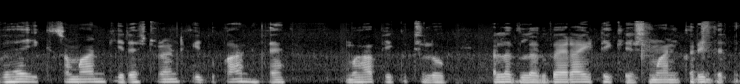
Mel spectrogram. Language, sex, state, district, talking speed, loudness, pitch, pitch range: Hindi, male, Haryana, Charkhi Dadri, 155 wpm, -19 LUFS, 115 Hz, 105-120 Hz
